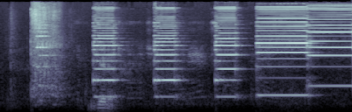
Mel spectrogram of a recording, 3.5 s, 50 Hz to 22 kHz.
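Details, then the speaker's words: HobbyKing Arcus F3A electric RC plane, battery plugged in with prop off and radio on: three short rising beeps, a pause, then two longer tones; the ESC's normal arming tune, ready to fly. "you can hear there the ESC and motor all get ready to go"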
